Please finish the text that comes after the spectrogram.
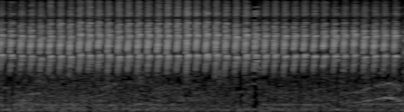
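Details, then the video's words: Long-tailed shrike giving a fast kuntilanak sambung gereja tarung master song: a loud, broad, grating rattle of evenly spaced pulses, about eight per second, with faint low sounds beneath. "Cendet Kuntilanak Sambung Gereja Tarung Speed Rapat"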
